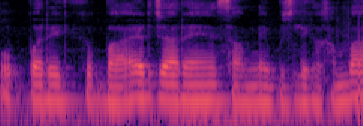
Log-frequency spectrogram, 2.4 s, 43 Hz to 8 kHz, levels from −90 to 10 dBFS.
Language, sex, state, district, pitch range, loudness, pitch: Hindi, male, Uttarakhand, Tehri Garhwal, 115-125 Hz, -33 LUFS, 120 Hz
